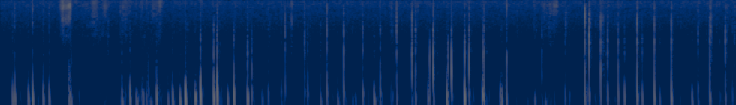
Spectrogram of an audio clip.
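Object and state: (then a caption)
Inflatable vinyl toy. Dozens of quick taps land on a cute Rody toy, an inflatable vinyl ride-on horse. Each tap gives a soft, dull, low thump that dies away almost instantly, in an uneven, steady rhythm with brief pauses.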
